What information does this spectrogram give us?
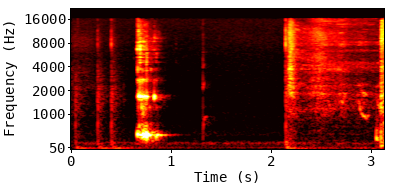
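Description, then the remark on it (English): A short, wet slurp of a drink with a low gurgling tone, followed a little later by a longer, hissy rush of noise. No one speaks. “I'm sorry if you heard my slurp.”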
